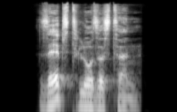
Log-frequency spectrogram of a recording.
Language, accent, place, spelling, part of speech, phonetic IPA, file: German, Germany, Berlin, selbstlosesten, adjective, [ˈzɛlpstˌloːzəstn̩], De-selbstlosesten.ogg
- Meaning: 1. superlative degree of selbstlos 2. inflection of selbstlos: strong genitive masculine/neuter singular superlative degree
